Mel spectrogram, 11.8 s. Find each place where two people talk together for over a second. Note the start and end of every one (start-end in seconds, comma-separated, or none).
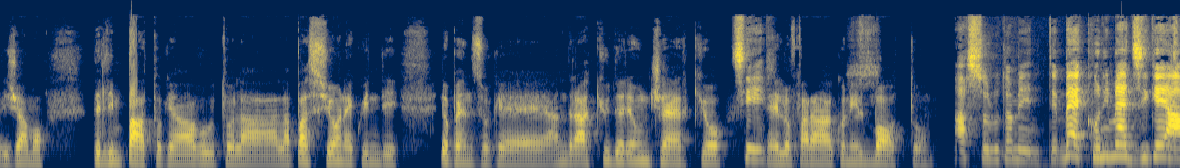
none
